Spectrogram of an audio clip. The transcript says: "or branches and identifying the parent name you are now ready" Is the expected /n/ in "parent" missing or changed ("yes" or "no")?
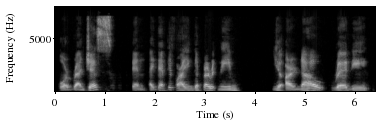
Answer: yes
